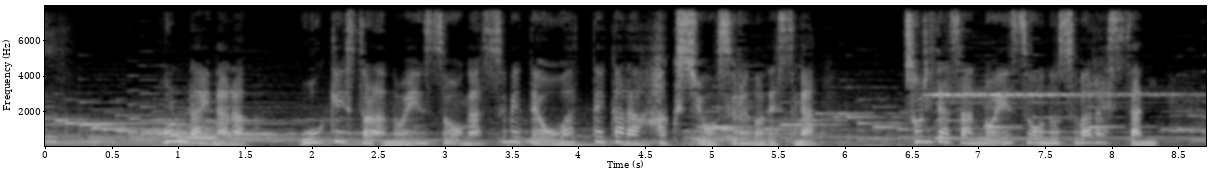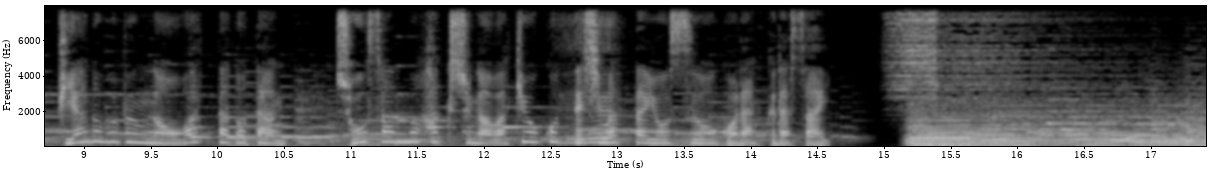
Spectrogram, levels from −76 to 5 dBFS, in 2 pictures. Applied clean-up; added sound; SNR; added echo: none; none; none; none.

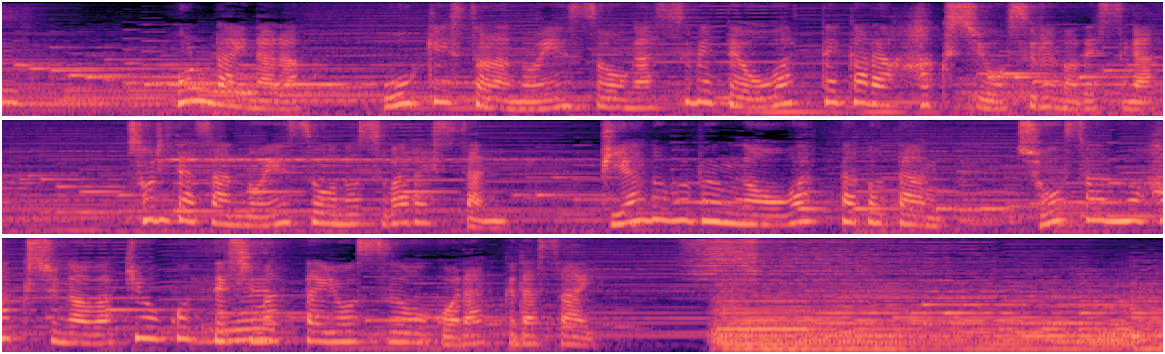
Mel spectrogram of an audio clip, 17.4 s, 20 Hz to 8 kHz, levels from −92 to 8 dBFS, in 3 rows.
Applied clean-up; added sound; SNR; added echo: none; Harmonica; 20 dB; reverberation time 0.4 s.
